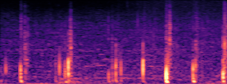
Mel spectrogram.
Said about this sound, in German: Ich dachte schon, die Schritte sind von dem grauen Sucher aus dem Automobil.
